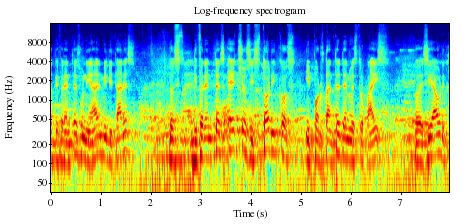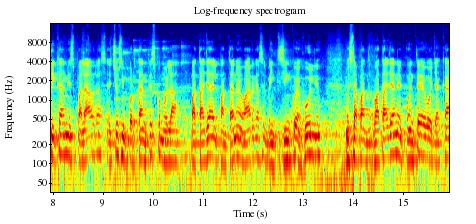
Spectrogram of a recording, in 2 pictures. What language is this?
Spanish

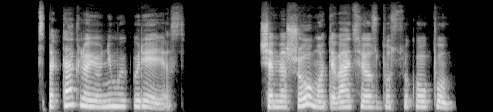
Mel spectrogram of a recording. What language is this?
Lithuanian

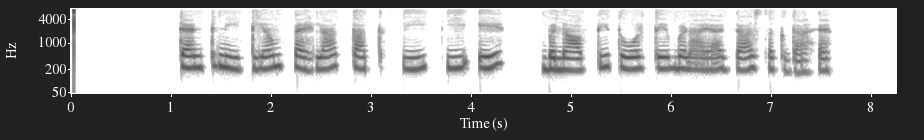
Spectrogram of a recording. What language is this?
Punjabi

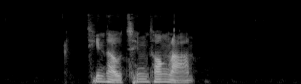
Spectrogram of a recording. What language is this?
Cantonese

